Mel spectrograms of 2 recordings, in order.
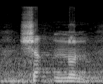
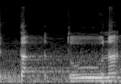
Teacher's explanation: حمزہ ساکنہ کو ہمیشہ جھٹکا دے کے پڑھتے ہیں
